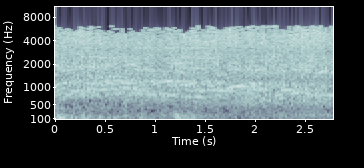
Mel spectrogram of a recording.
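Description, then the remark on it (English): A large crowd in Vancouver, watching via satellite, roars with loud, sustained cheering at the announcement that Vancouver will host the 2010 Winter Olympics, a dense wall of yells and whoops that holds steady without pause for the whole stretch. “A crowd in Vancouver watching the announcement via satellite burst into loud cheers at the news.”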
